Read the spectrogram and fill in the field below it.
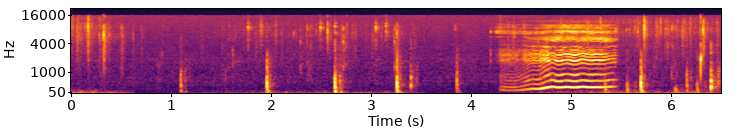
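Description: A pickaxe taps and chips at stone blocks.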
